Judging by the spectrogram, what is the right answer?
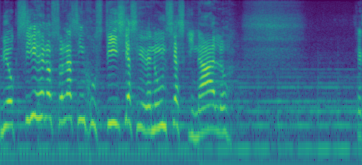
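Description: Over clear background music, a man with an extremely high pitch for a man talks at a moderate pace. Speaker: spoken word poet. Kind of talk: spoken word performance. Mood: emotional, pleading. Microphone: headset.

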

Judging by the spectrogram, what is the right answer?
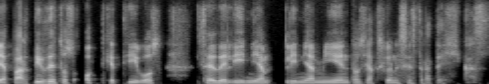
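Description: A man talks at a moderate pace with a fairly low pitch and fairly even intonation. The background is quiet and the sound is dry with no echo. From Peru. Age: 50s. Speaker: law lecturer. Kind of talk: lecture. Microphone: headset.

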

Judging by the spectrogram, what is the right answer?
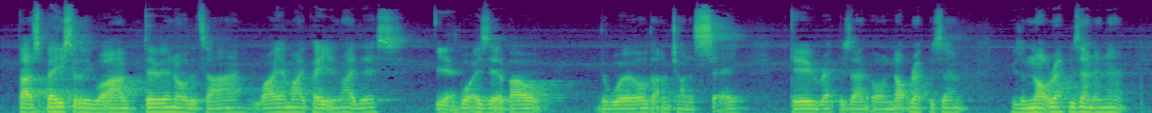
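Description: Speaking at a moderate pace, a man with a northern English accent keeps a monotone, flat intonation at a fairly low pitch. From northern England (Cheshire); northern England. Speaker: painter; guest. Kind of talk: casual interview chat. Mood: relaxed, reflective. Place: studio. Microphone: studio mic.

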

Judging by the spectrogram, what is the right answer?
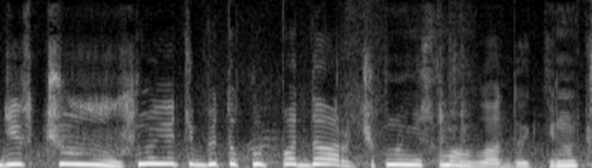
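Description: Lively intonation runs through a woman's dark, mellow tone at a moderate pace. Faint background noise can be heard.

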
